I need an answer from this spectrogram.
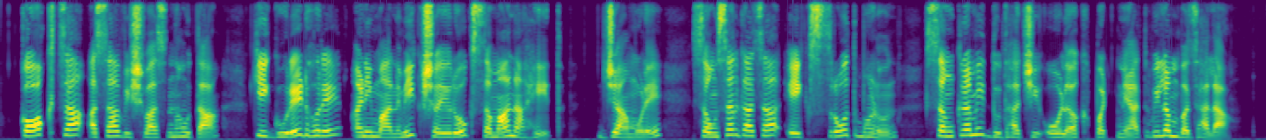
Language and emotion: Marathi, neutral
